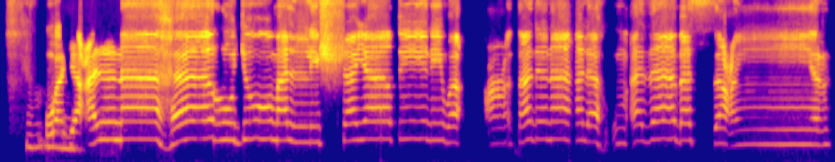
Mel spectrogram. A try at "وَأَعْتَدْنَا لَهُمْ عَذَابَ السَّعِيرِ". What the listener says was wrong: Jangan ada jeda. Jangan wa jadi kayak ada titik. Wa langsung aja wa gitu.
